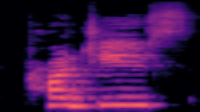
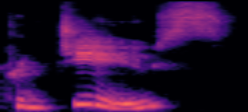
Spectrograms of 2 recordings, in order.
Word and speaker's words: produce: a verb um but depending on how you pronounce it it is either a noun or a verb so for example take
